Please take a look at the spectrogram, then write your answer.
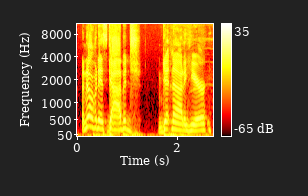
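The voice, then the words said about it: Put-on Indiana accent. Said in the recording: “That's the Indiana accent. Yeah. That's a good form of the Indiana accent.”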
